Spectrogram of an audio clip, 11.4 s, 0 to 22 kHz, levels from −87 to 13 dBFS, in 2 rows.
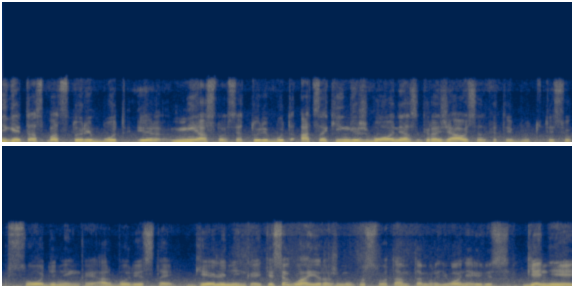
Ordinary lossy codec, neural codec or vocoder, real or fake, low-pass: Opus, 32 kbps; none; real; 9.9 kHz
